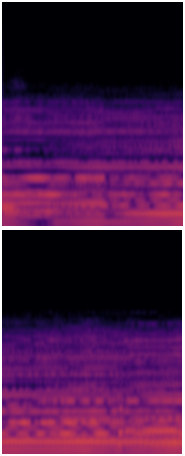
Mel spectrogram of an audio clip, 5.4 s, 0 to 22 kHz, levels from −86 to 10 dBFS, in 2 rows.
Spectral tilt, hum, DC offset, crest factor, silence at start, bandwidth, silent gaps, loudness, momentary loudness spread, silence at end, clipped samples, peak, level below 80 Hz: -8 dB/octave; none; under 0.1%; 14 dB; 0 s; over 20 kHz; none; -38 LUFS; 7 LU; 0 s; under 0.1%; -22 dBFS; -74 dBFS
